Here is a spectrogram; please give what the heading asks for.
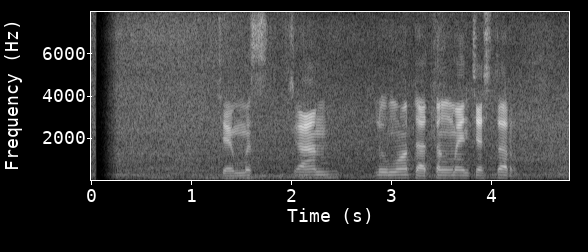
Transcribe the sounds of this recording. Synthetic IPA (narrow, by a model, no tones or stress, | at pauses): d͡ʒ̥ɛməst͡ʃan | luŋɔd̪̥ä̤t̪əŋmɛnt͡ʃɛst̪ər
